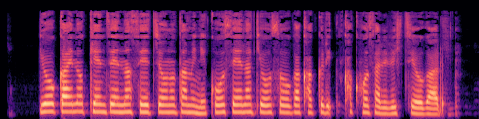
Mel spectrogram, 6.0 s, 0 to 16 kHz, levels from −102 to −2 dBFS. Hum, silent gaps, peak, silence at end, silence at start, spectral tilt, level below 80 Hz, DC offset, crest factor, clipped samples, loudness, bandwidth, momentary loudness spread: none; none; 0 dBFS; 0.25 s; 0.5 s; -4.5 dB/octave; -72 dBFS; under 0.1%; 20 dB; under 0.1%; -20 LUFS; 11.5 kHz; 7 LU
